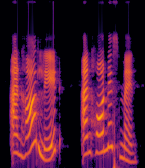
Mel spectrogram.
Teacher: when you pronounce them, the H is silent. The first sound of the word is the vowel sound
